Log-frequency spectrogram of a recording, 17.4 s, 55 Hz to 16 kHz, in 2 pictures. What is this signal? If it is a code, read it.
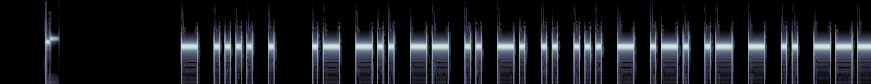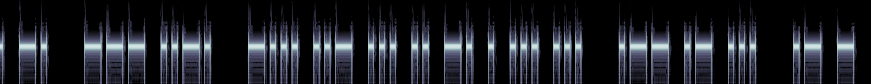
Morse code, heard as a keyed tone, about 22 wpm, 700 Hz. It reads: THE ADMINISTRATION OF BUSINESS WAS AT
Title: Sentences from Top 1300 Words 22wpm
